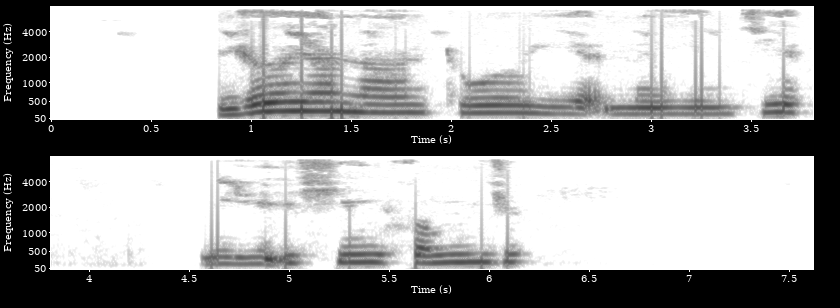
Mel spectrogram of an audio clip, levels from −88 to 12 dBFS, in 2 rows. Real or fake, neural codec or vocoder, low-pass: real; none; 7.2 kHz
